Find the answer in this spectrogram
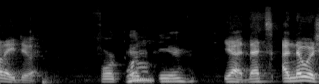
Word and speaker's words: Forked Deer: for deer yeah that's how they do it Fork deer yeah that's I know what she's talking about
